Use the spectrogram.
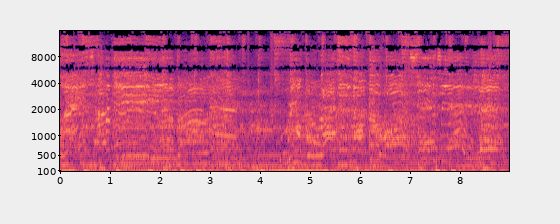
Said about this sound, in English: Did you hear all those young screams in the crowd?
